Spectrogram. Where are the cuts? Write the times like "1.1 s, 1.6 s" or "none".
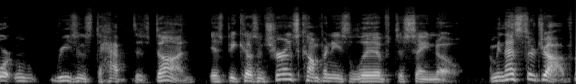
2.0 s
